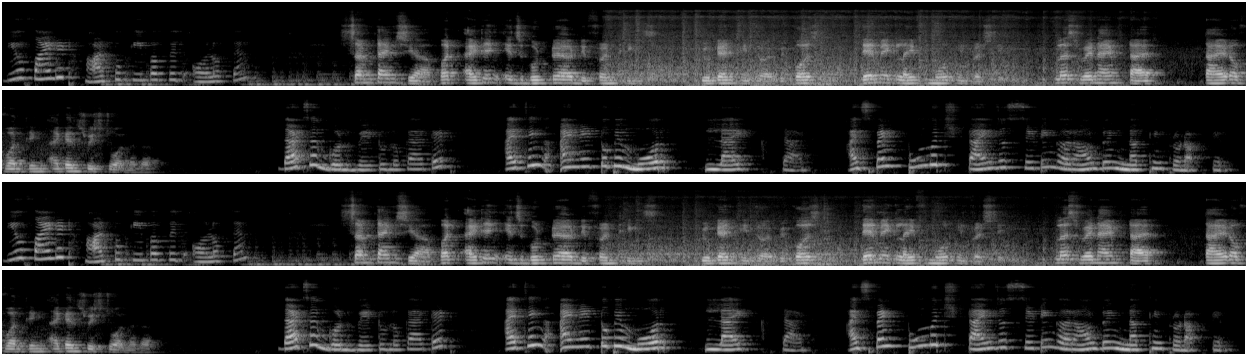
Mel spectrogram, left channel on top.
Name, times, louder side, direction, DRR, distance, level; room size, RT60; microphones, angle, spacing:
voice 1, 0.0-2.5 15.2-16.9 17.5-19.1 19.5-19.9 20.2-20.5 20.9-24.7, right 1 dB, 20° right, 5 dB, 0.7 m, -28 dB
Tap, 1.0-8.5, right 1 dB, 65° right, 3.6 m, -42 dB
voice 2, 3.4-6.5 7.0-8.2 8.5-10.0 10.5-11.6 12.0-13.9, equal, 5° left, 6 dB, 1.1 m, -24 dB
sound 1, 6.0-13.0, left 3 dB, 35° left, 0.5 m, -35 dB
10.0 x 5.4 x 6.3 m, 0.35 s
head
